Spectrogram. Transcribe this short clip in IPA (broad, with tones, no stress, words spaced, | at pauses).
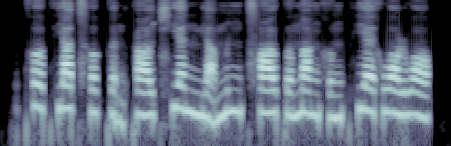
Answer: t̪ʰɤ˥˨t̪ʰjä˦t͡sʰɤ˨˦ kə̰˨˩nkɑ˨˦ʊ̯t͡ɕʰjɛ˥˨nmjä̰˨˩ mi˥˨ŋ t͡sʰɑ˦ʊ̯t̪ɤ˨˦n̪ɑ˥˨ŋxɤ˨˦ŋ pʰjɛ˥˨xwɔ˥˨ɻwɔ˥˨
